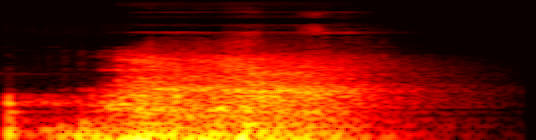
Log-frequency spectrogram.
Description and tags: Rock Sound Effect made with porcelain and rough ground.
sfx, fx, soundeffect, effect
